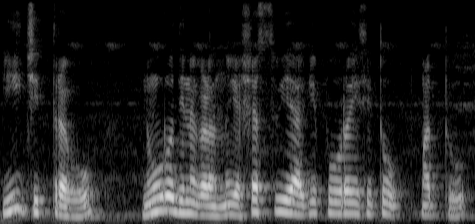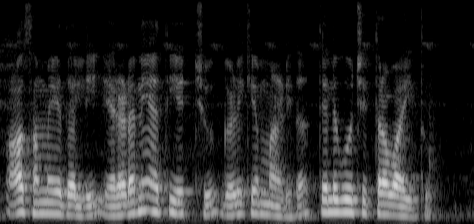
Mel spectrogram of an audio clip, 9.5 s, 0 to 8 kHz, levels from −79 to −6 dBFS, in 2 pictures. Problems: background sounds at intervals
